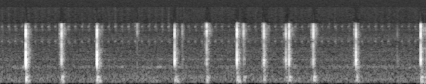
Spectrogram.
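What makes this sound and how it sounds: A small solid white plastic die with blue and red pips is held between fingertips and tapped and scratched with long painted nails, while other dice sit still on a wooden table. About a dozen short, dry, bright clicks come at uneven intervals, some in quick pairs, each dying away instantly against a quiet background.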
